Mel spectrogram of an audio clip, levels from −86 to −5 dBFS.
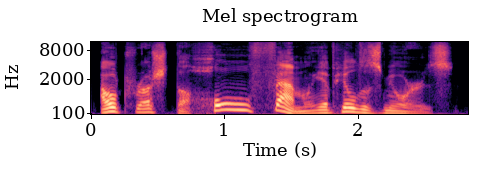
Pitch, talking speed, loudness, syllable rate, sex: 140 Hz, 150 wpm, -19 LUFS, 5.1 syllables/s, male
